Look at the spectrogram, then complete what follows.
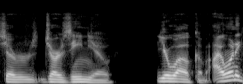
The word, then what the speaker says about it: Jairzinho: So everyone who commented, who the fuck is Jairzinho, and it's pronounced Jairzinho, you're welcome.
